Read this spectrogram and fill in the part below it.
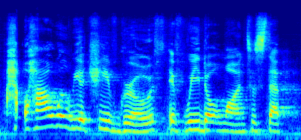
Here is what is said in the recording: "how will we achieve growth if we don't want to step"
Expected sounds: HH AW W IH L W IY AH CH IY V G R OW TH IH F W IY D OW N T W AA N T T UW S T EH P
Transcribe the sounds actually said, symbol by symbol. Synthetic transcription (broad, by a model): HH AW W IH L W IY AH CH IY V G R OW TH IH F W IY D OW N T W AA N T T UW S T EH P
